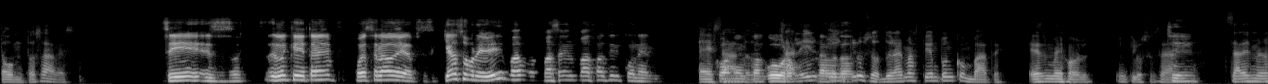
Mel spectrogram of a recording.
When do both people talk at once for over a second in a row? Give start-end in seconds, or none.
7.1-8.6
